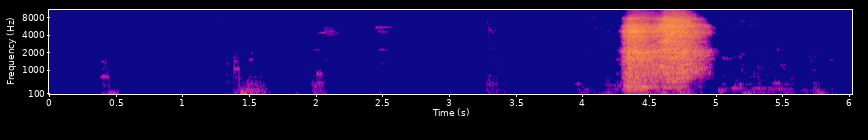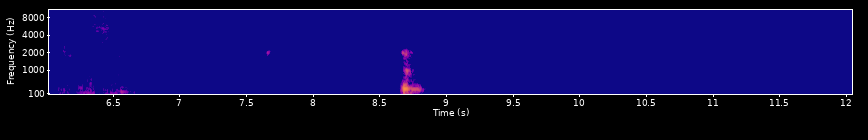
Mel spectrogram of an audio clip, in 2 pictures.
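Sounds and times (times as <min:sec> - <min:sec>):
person sneezing: 0:04.3 - 0:05.0.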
